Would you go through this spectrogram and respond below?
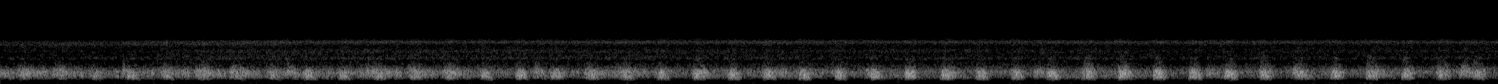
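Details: Fetal heartbeat at 9 weeks 7 days on a Sonoline B fetal Doppler: fast, regular whooshing pulses at about 170 a minute over a steady hiss.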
